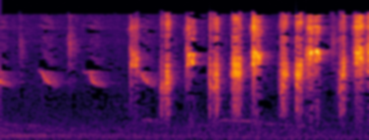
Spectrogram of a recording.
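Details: White-browed kerak basi in full song, used as a training lure: three slurred whistles open the phrase, then rapid loud grating and buzzy notes tumble out in an uneven stream, some with piercing high squeaky tones.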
